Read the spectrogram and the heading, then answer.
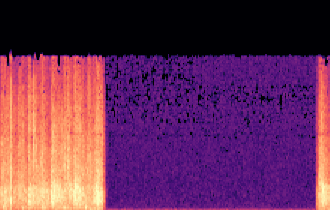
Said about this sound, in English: Honestly, without you, wouldn't have been so much fun volunteering. So please pat yourself on the back and applaud your neighbors on here. Thank you. Thank you.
